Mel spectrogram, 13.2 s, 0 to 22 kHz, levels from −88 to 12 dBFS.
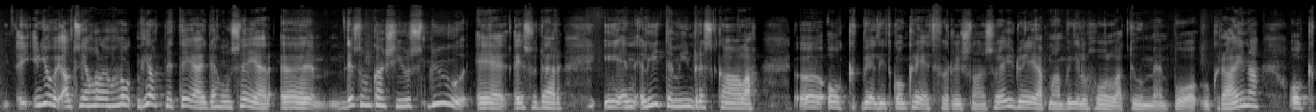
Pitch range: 155-200 Hz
